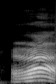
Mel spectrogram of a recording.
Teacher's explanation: जिन व्यंजनों के उच्चारण में वायु जीभ से टकराकर लुढ़कती हुई लगती है वे लुंठित व्यंजन कहलाते हैं।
